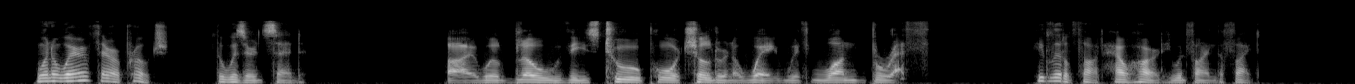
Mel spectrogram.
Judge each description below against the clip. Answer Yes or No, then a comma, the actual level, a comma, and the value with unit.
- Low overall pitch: Yes, very low, 95 Hz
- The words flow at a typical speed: No, slow, 130 wpm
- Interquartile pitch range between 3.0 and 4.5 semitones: Yes, average, 3.5 semitones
